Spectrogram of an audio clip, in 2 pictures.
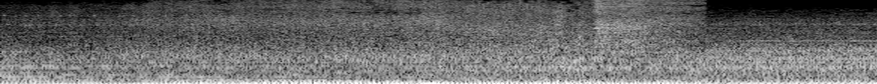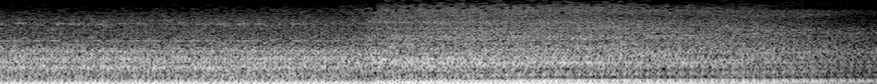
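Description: School bus engine running in a cartoon sound effect, with a short sharp hiss of air brakes about three seconds in. About six seconds in the engine note rises as the bus pulls away, then fades out at the very end.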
